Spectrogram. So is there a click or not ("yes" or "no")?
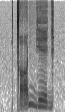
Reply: yes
